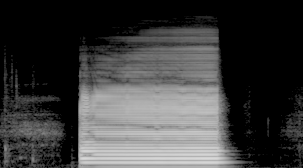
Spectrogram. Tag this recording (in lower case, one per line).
music
musical instrument
woodwind instrument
